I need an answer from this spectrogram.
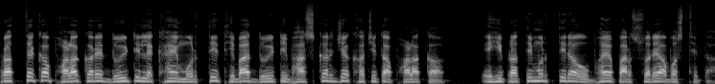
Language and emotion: Odia, neutral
